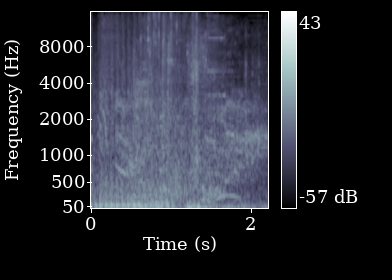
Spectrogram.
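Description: Rapid gunfire bursts from a hero shooter match in Overwatch, loud and continuous over a busy game mix, with a voice talking at moments.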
